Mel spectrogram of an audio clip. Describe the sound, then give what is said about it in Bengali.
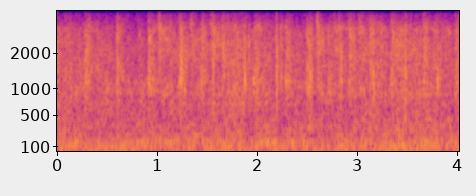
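Running footsteps as a man flees along a street, a fast, steady patter of many dense, rough impacts at even volume, with no voices. “তারপর শোনা গেল রাস্তা দিয়ে তার ছুটে পালানোর পায়ের শব্দ।”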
